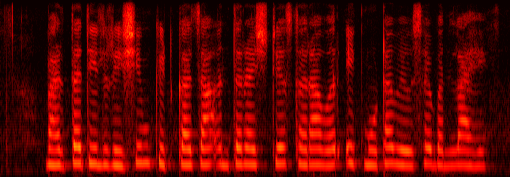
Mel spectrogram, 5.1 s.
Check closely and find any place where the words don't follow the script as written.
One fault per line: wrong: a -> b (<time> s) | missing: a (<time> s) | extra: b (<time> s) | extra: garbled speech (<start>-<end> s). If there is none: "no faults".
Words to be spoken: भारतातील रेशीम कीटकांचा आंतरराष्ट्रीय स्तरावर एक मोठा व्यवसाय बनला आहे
no faults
